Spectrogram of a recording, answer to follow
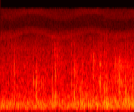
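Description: A pause in a speech: steady hiss of room noise in a hall, with a few faint taps.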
